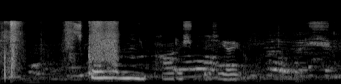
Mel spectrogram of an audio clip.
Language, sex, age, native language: Icelandic, female, 11, Icelandic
